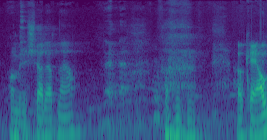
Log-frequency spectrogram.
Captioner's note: audience laughs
